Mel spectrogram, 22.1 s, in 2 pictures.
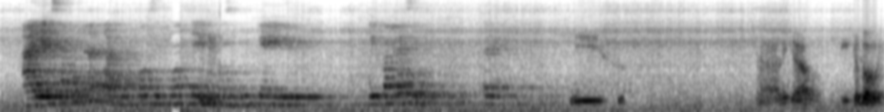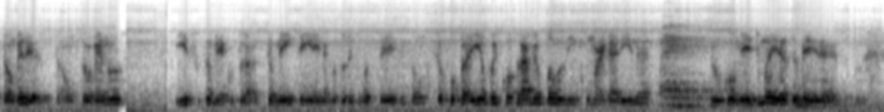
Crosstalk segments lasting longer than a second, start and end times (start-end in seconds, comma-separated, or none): none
